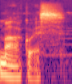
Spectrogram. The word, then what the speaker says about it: Marquis: So without any more waffling, here's Cayden Marquis.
